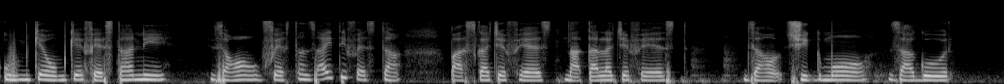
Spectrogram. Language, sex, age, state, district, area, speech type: Goan Konkani, female, 18-30, Goa, Salcete, rural, spontaneous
